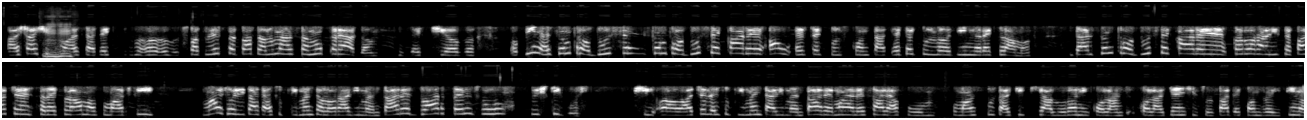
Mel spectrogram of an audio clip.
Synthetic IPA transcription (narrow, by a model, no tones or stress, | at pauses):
aʃaʃikuast̪ead̪e̞t͡ʃʲsfət̪ujes̚kət̪oat̪əlumeasənukɾead̪ə | d̪e̞t͡ʃʲ | bine̞sunt̪̚pɾo̞d̪use̞sunt̪̚pɾo̞d̪use̞kaɾe̞ʔawe̞fe̞k̚t̪ulsko̞nt̪at̪e̞fe̞k̚t̪uld̪inre̞klamə | d̪arsunt̪̚pɾo̞d̪use̞kaɾe̞kəɾo̞ɾalisefat͡ʃe̞re̞klaməkumarfi | maʒo̞ɾit̪at̪easuplime̞nt̪e̞lo̞ɾalime̞nt̪aɾe̞d̪oarpe̞nt̪ɾukɨʃt̪iɡurʲ | ʃiʔat͡ʃe̞le̞suplime̞nt̪e̞alime̞nt̪aɾe̞majale̞saleakukumamspusat͡ʃit͡ʃ̪ialuɾonikolako̞lad͡ʒe̞nʃisulfat̪̚d̪eko̞nd̪ɾo̞it̪inə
